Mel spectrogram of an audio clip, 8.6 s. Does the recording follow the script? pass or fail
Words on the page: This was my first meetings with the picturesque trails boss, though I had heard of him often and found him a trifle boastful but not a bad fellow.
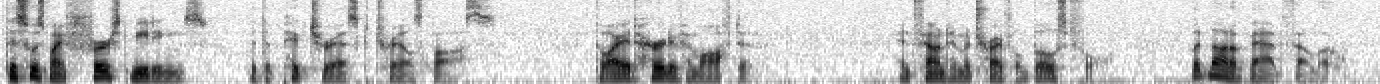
pass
